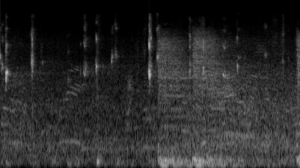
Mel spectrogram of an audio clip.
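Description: Basketball arena sound during live play: the crowd's general noise, with a few sharp knocks of the ball bouncing on the hardwood court. The crowd noise grows louder about halfway through.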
